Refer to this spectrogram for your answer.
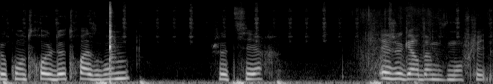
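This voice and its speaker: Over music in the background, a woman speaks at a high pitch and a moderate pace with monotone, flat intonation. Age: 20s. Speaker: sport shooter. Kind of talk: explanatory interview.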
